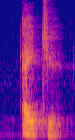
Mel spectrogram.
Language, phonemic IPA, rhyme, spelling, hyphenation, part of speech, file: Dutch, /ˈɛi̯.tjə/, -ɛi̯tjə, eitje, ei‧tje, noun, Nl-eitje.ogg
- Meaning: 1. diminutive of ei 2. breeze, cakewalk, cinch, doddle, piece of cake, walk in the park (something that is easy to do)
